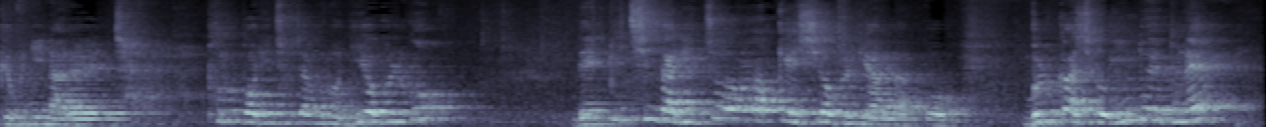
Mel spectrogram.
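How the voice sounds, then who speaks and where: A man putting on a Jeolla dialect as a rustic countryman, loud and exclamatory, drawling. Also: high-pitched, big pitch swings, a little slow, a little hiss or hum, voice pushed up. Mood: hearty. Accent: Jeolla dialect, put on. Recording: echoey church hall, mic far off.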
